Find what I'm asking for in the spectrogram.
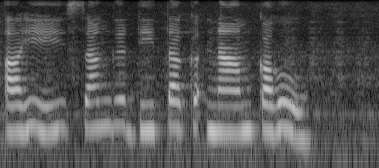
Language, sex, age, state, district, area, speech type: Maithili, female, 18-30, Bihar, Muzaffarpur, rural, read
